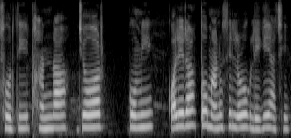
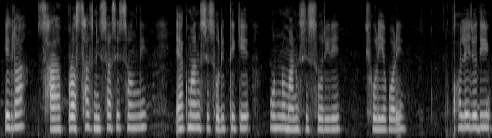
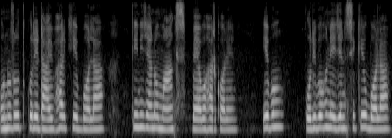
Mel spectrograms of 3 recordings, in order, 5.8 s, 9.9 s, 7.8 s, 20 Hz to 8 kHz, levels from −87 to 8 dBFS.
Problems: continuous background conversations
